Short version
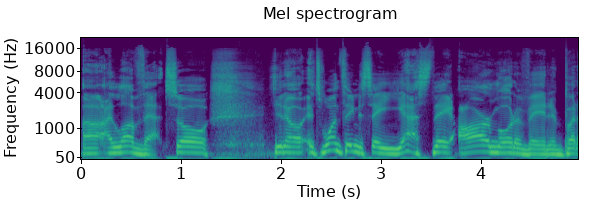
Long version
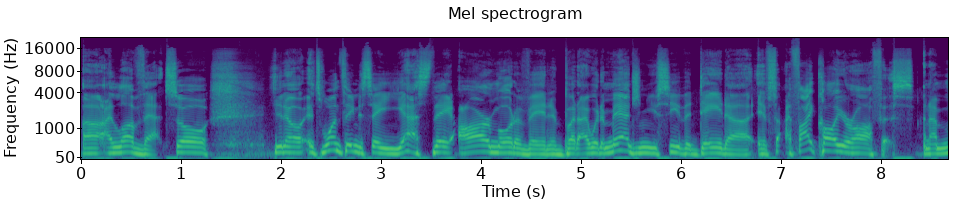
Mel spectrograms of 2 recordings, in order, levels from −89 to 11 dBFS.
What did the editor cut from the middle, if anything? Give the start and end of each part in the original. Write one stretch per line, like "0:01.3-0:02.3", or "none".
none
